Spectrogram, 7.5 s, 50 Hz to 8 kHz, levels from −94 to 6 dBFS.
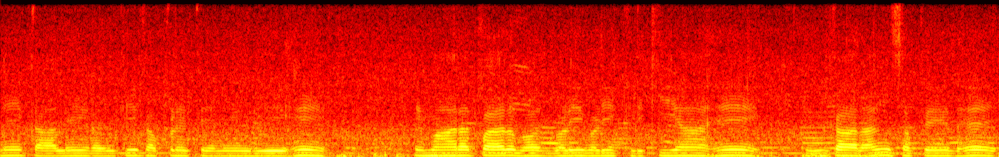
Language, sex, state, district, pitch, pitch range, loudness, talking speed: Hindi, male, Uttarakhand, Tehri Garhwal, 135 Hz, 130-145 Hz, -17 LUFS, 150 wpm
